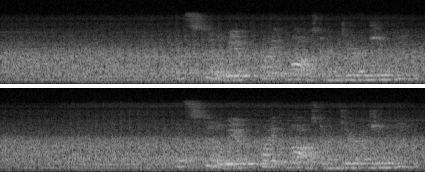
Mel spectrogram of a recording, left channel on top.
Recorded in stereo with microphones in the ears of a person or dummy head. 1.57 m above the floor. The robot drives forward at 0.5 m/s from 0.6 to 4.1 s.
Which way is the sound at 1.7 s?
20° right (ahead or behind).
